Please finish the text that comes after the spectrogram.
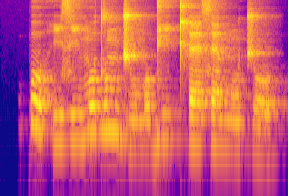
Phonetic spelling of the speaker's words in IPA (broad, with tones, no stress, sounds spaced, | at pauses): p o˦˨ h i˨ z i˨ m o˦ d o˦ m d͡ʒ u˨ m o˨ ɡ iː˦ kʰ ɛ˨ s ɛ˨ m ũ˨ t͡ʃ o˨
